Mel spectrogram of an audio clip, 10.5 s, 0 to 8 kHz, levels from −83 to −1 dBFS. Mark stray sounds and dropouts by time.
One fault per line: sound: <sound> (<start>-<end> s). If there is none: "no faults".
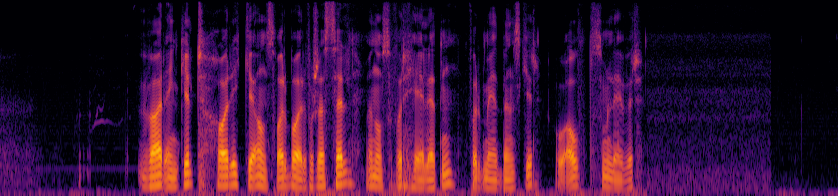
no faults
